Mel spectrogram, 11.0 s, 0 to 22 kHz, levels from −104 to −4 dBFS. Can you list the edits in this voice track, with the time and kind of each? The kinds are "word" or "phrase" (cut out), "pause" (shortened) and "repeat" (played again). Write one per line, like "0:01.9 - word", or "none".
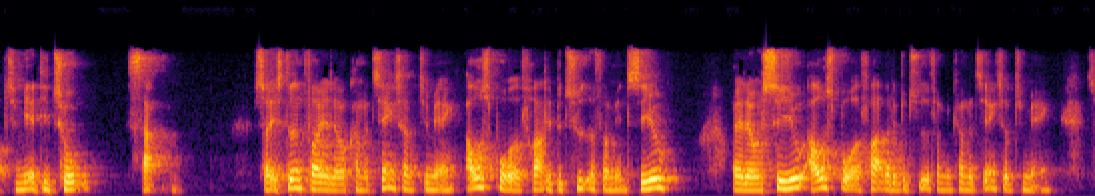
0:05.4 - word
